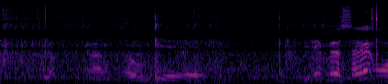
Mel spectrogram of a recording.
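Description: Water splashes as a net scoops up a fish.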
